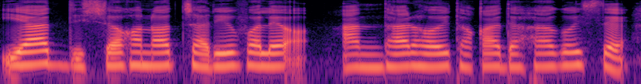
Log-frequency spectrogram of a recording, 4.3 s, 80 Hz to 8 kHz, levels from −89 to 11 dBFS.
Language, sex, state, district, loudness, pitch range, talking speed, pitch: Assamese, female, Assam, Kamrup Metropolitan, -17 LUFS, 210-225 Hz, 110 wpm, 215 Hz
